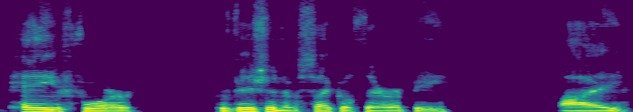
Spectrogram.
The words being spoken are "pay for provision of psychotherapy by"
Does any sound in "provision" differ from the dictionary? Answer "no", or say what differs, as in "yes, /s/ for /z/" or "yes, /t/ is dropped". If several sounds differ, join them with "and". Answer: no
